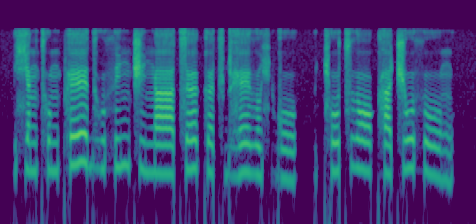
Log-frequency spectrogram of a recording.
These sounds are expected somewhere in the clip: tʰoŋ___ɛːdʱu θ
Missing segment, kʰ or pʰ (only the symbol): pʰ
